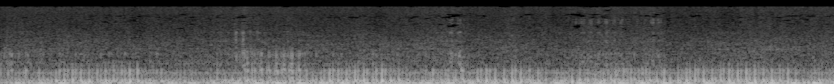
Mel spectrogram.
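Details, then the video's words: Cat snoring and breathing heavily, giving a low, purring rumble of fast regular pulses that holds steady throughout, with no other clear sounds. "Cat Snoring N Cat Heavy Breathing Sound"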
